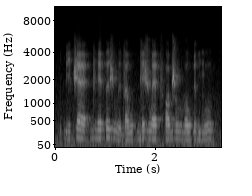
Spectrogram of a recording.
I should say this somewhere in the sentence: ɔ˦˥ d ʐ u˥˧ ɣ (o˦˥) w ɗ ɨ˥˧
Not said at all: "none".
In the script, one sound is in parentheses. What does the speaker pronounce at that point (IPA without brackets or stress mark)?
o˦˥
